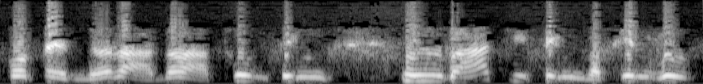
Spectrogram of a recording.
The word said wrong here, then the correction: Yết Bá: Chữ Ư Bá này đọc là Yết Bá.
